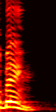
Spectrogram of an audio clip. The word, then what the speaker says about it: bem: Nós pronunciamos a letra M nas palavras bem e bom? Não exatamente. A letra M nas palavras bem e bom tem a função de apenas nasalizar o som das vogais. A letra M não é pronunciada claramente como um M.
